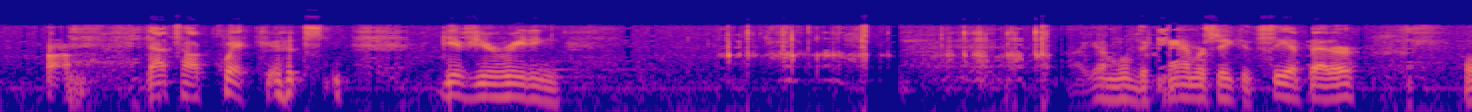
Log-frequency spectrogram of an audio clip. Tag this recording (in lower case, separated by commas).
speech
